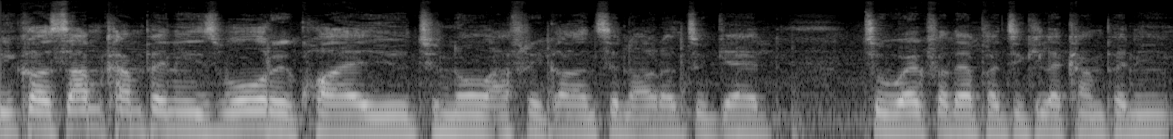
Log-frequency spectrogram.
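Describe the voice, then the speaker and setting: A man with a medium-pitched voice talks at a moderate speed while noticeable noise carries on behind him. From South Africa, Pretoria. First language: Setswana. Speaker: streamer. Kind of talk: live stream watch-along chat. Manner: halting.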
